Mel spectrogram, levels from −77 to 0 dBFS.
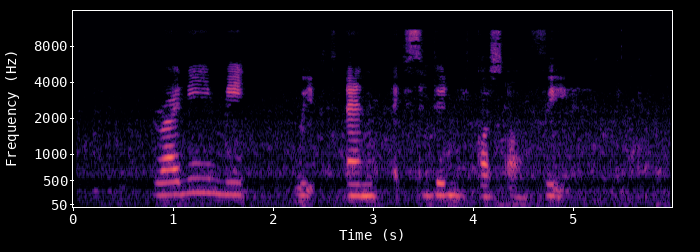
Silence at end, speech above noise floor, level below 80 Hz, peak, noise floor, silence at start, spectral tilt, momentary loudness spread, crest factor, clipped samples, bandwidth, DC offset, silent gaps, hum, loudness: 0 s; 24 dB; -60 dBFS; -10 dBFS; -55 dBFS; 0.2 s; -3 dB/octave; 21 LU; 22 dB; under 0.1%; 11.5 kHz; under 0.1%; none; none; -31 LUFS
